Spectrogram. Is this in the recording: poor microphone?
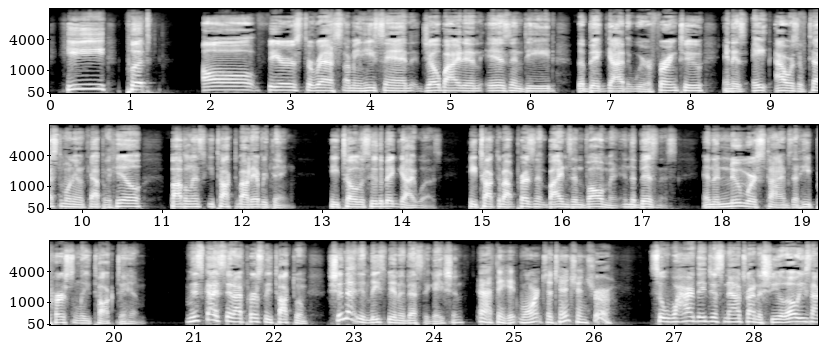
no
